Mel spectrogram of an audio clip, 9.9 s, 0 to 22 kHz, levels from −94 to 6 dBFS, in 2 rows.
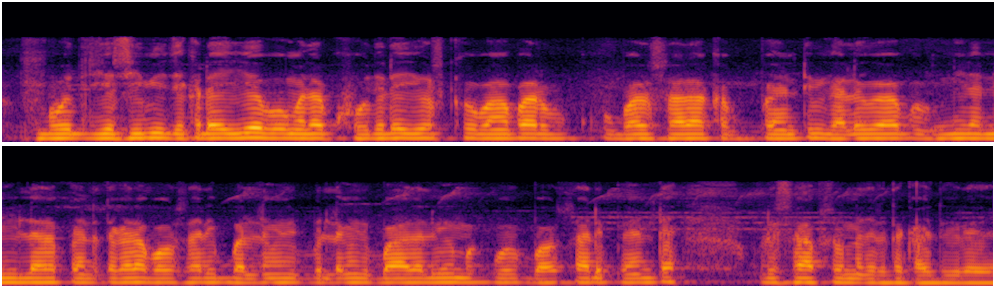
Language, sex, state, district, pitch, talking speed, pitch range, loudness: Hindi, male, Chhattisgarh, Bilaspur, 120 Hz, 120 wpm, 115-125 Hz, -19 LUFS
